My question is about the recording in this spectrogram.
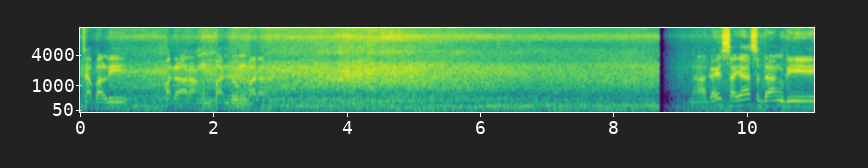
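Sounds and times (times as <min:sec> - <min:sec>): cars passing: 0:00.0 - 0:11.0
scooters and motorcycles passing: 0:00.4 - 0:08.7.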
